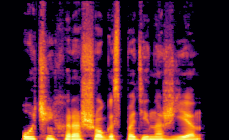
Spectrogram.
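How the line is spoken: Soft. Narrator (Russian): мягко сказала я

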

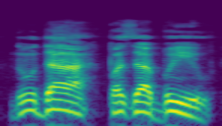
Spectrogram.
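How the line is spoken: Angry. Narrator (Russian): сердито отозвалась Глафира Васильевна

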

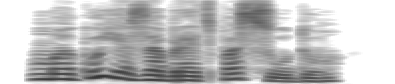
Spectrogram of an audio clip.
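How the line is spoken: Timid waitress asking. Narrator (Russian): робко поинтересовалась официантка

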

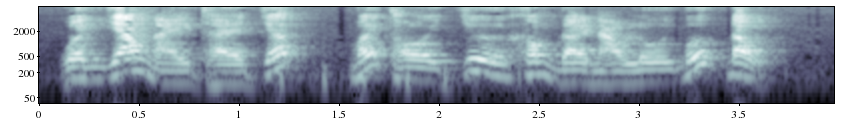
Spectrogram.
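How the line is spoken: Furious shout. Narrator (Vietnamese): Không còn dằn được cơn giận dữ nữa, Quỳnh Dao hét lên

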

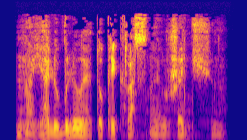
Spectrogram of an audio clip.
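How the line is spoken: Quiet reply. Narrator (Russian): отвечал он тихо

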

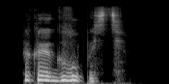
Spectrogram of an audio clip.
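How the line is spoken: Nervous snort. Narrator (Russian): нервно фыркнула Хильда

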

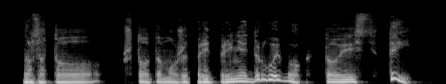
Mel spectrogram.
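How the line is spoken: Cheerful blurt. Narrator (Russian): брякаю радостно

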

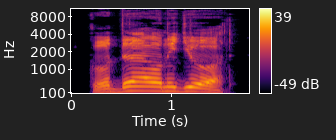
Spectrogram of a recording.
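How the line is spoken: Barked. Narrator (Russian): рявкнул Джемба

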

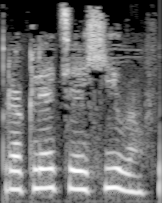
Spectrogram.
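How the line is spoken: Snorting. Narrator (Russian): фыркнул Гудзон

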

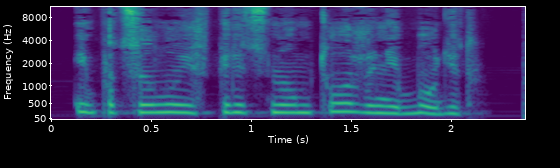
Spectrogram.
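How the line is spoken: Whimper. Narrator (Russian): прохныкала Бусинка

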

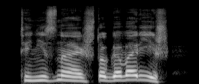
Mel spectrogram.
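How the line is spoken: Moaning. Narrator (Russian): стонала Эльза

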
